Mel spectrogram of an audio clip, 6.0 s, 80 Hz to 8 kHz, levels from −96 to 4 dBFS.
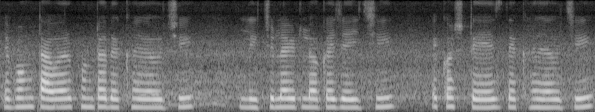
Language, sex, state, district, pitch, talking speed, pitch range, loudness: Odia, female, Odisha, Malkangiri, 220 Hz, 100 wpm, 215-230 Hz, -19 LUFS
